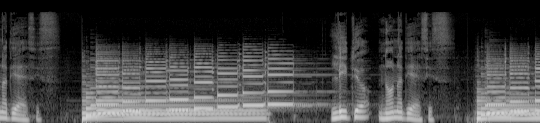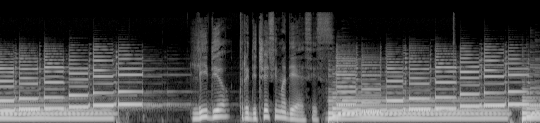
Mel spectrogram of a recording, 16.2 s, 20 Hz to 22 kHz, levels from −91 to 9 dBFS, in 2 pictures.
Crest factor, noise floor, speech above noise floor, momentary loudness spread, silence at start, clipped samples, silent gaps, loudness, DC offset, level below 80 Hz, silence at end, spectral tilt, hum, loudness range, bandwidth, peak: 14 dB; -39 dBFS; 22 dB; 11 LU; 0 s; under 0.1%; none; -16 LUFS; under 0.1%; -46 dBFS; 0 s; -7.5 dB/octave; none; 5 LU; 14 kHz; -2 dBFS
